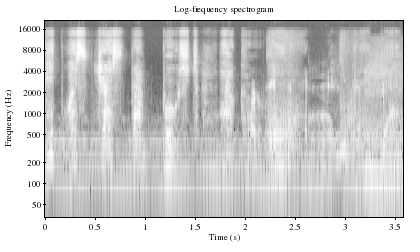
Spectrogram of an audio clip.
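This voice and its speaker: Loud background noise surrounds a man doing a put-on character voice. His tone is theatrical and his pace fairly slow. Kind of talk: horror narration. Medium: video game. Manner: theatrical, relishing.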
